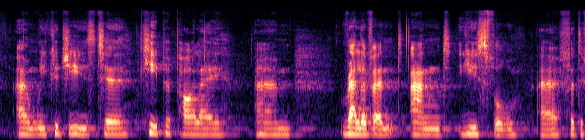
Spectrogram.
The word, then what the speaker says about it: EPALE: can see, I say I've always said EPALE, even when I've not been involved in EPALE, but I know other people have always said EPAL. So if you say EPALE, if you pronounce it EPALE, could you put your hands up? Okay, and what about EPAL? Okay. I shall carry on saying EPALE then with confidence.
